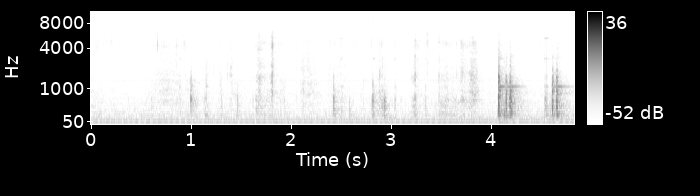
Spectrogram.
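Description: A spoon scraping and clicking against a sieve as lobster tomalley is worked through it, with two louder clanks near the end, the first ringing briefly.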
